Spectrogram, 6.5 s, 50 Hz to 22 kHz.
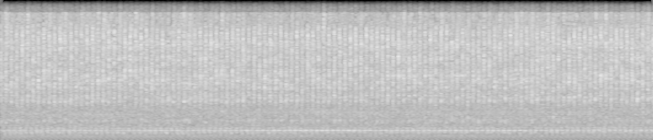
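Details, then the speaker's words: Gravely 5665 running on newly installed Chinese carburetor, mixture screws at 1.5 turns, air cleaner fitted, unloaded: even steady single-cylinder beat with regular firing, no misses or knocks; runs cleanly, load test still pending. "oh sweet that ran like a champ obviously I got to put it under some load and see how it does then but that sounded that sounded perfect"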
